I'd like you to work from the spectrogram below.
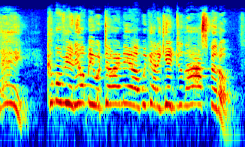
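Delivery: the dad calling neighbours to help Darnell; urgent call. Acted. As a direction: shout over to the neighbours fast.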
